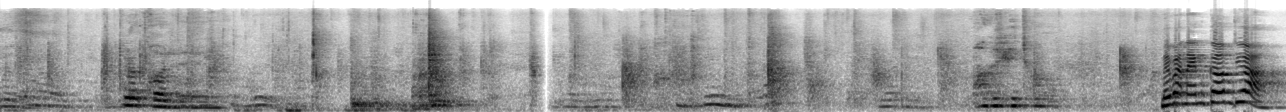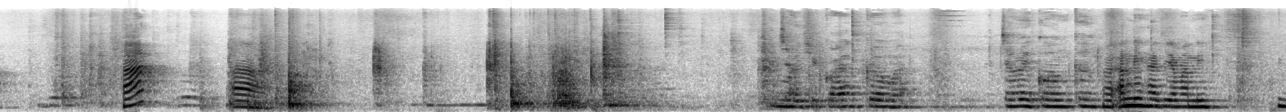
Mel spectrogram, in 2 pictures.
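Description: A young girl talks calmly and close by.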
